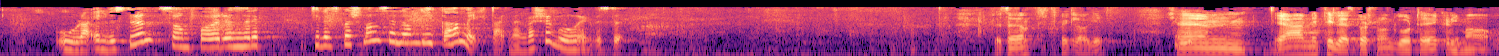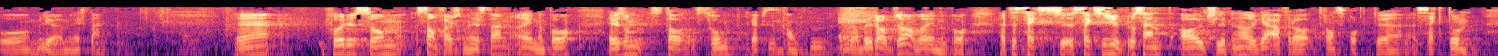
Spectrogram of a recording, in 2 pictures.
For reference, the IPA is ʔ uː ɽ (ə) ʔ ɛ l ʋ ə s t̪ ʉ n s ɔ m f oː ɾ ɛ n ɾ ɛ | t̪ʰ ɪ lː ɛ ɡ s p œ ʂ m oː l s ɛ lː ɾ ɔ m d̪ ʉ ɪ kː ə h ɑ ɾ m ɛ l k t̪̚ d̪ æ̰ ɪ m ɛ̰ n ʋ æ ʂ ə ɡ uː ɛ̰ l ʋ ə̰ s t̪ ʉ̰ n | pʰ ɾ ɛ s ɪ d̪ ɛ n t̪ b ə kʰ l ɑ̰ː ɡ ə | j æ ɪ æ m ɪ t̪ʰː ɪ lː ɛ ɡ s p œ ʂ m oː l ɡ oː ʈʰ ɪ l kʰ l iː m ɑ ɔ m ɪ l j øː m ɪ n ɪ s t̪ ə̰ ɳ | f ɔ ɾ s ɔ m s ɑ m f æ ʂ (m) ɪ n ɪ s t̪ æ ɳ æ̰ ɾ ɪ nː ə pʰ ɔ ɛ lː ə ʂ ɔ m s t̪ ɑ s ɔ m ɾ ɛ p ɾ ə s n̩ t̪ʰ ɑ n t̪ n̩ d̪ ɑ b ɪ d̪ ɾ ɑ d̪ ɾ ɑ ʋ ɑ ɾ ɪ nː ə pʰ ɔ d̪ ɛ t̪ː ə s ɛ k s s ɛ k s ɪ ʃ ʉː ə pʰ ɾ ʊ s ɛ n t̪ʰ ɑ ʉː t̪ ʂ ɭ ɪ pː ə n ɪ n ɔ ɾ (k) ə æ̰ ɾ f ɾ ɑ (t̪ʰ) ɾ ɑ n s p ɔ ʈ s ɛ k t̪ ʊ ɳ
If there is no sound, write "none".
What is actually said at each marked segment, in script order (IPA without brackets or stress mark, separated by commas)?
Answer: ɑ, m, ɡ, t̪ʰ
